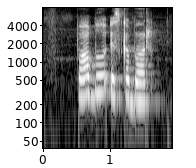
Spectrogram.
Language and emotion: Russian, neutral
